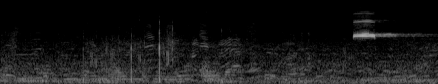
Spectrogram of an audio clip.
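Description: Referee's whistle: one short, shrill blast about three and a half seconds in, signalling the kick-off. Faint voices of players and spectators carry on underneath.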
